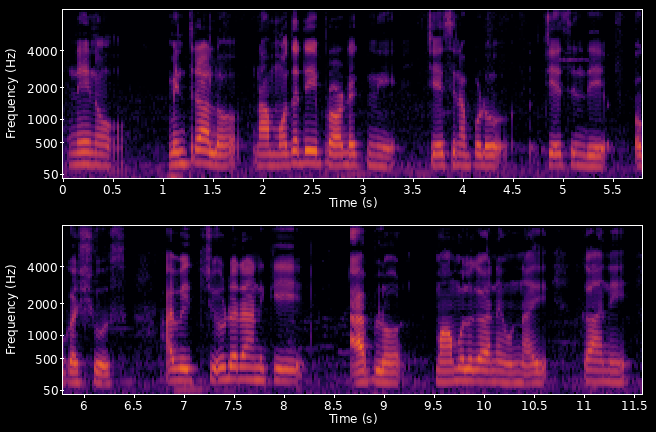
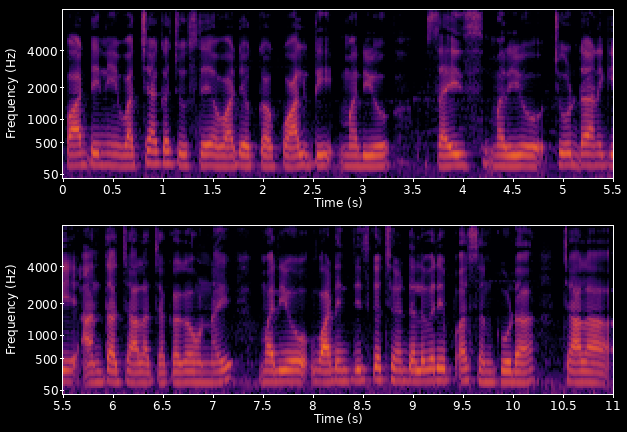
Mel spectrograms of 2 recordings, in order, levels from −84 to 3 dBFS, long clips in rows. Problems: constant background noise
